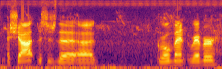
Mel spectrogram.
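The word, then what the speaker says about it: Gros Ventre: This is the Grovent River. It's like Gross Venture, it looks like if you spell it out, but see if I can catch a trout.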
